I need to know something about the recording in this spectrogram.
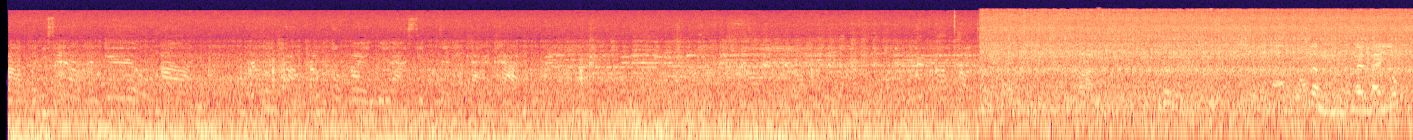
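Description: Steady low road and engine rumble heard from inside a moving car, with some talking over it. About ten seconds in, the sound cuts abruptly to outdoor ambience with people talking.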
